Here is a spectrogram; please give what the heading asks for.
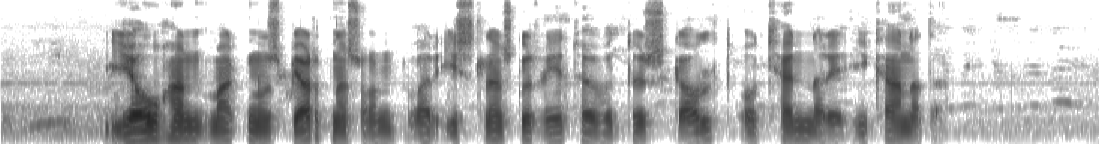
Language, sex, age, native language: Icelandic, male, 30-39, Icelandic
